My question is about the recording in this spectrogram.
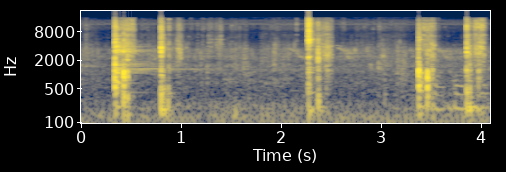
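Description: Metal spoon clinking against a metal mixing bowl while tossing sliced beef salad: about five sharp clinks at uneven intervals, the first with a short ring.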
